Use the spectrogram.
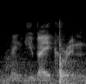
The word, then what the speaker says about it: Lengjubikarinn: Lengjubikarinn is what it's called. That's how it's pronounced.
